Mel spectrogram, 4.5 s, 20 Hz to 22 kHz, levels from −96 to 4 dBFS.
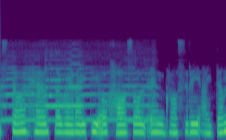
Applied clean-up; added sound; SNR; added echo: none; Wind instrument, woodwind instrument; 11 dB; none.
